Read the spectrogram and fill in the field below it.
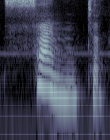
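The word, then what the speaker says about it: scent: the second one i have sent i do not say sk i say sent let us see is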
